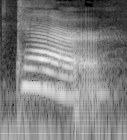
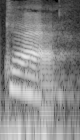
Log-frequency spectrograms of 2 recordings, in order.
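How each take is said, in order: First: It ends with a clear r sound. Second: It ends without an r sound. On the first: "kalau untuk yang American, R-nya dijelaskan" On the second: "For British, you may say care. R-nya tak usah dibaca"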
